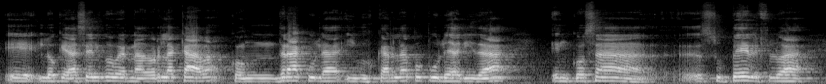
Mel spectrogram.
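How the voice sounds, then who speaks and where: A man's voice: fairly high pitch, level tone, takes it slowly. A Venezuelan man hosting a conversational interview and sharing his own opinions as he talks. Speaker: interviewer, host. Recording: echoey, roomy sound.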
